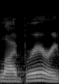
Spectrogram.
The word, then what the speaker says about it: library: a grammar nerd and I don't like it when people pronounce library, library. So she went from calling, when I corrected her and said, it's library, baby, strawberries, blueberries, blackberries, everything became, every berry became a brary.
